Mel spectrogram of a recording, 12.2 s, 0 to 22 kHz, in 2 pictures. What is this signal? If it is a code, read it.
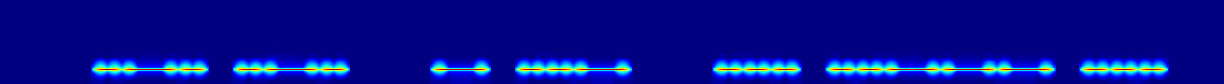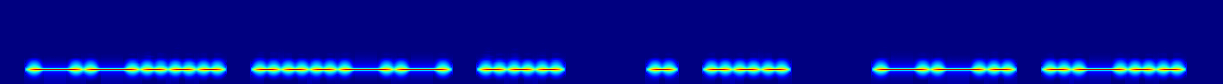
Morse code, heard as a keyed tone, about 17 wpm, 700 Hz. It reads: RR TU S2S 73S ES GL
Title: SOTA QSO Practice 17wpm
